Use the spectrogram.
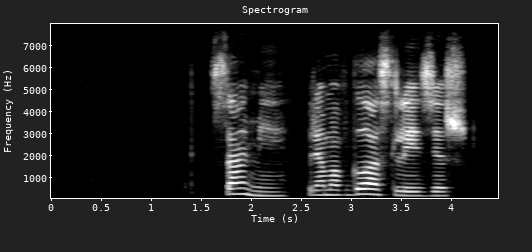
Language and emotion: Russian, neutral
